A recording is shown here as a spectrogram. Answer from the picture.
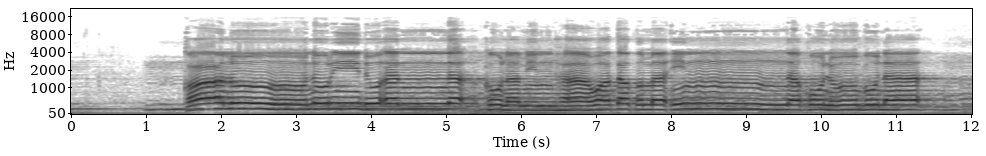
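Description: A man's voice chanting a Quran verse in Arabic in the melodic tilawah style, with long drawn-out notes that bend up and down. It starts about a second and a half in and breaks off shortly before the end.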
